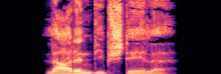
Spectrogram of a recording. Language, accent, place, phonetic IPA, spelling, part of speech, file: German, Germany, Berlin, [ˈlaːdn̩ˌdiːpʃtɛːlə], Ladendiebstähle, noun, De-Ladendiebstähle.ogg
- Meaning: nominative/accusative/genitive plural of Ladendiebstahl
